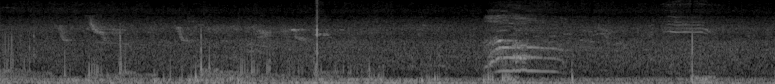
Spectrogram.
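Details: Homeless stray cat named Ed Sheeran in Ras Al Khaimah, UAE, gives one clear harmonic meow that slides down at its end near five seconds, then a short faint call about two seconds later, over a steady low traffic-like rumble.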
